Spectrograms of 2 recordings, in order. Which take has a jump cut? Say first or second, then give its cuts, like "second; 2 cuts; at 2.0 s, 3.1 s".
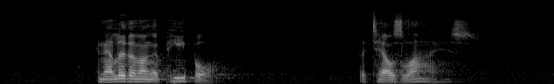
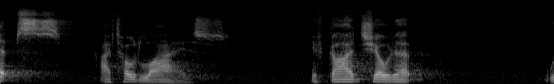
second; 1 cut; at 2.9 s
